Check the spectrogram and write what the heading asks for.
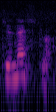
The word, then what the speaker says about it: Genestra: Now, if you say it really quickly, it sounds like Jennifer, but it in fact indeed is not. It's Genestra.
